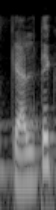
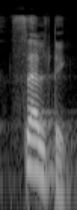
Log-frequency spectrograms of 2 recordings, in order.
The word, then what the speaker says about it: Celtic: in different ways but actually here the c is being replaced by k in pronunciation okay so it is pronounced as celtic rather than celtic so prior to this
